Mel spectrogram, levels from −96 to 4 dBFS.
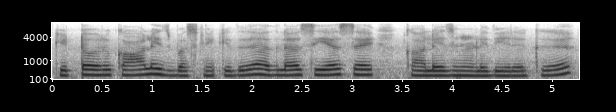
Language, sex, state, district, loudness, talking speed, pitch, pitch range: Tamil, female, Tamil Nadu, Kanyakumari, -15 LUFS, 125 wpm, 225 Hz, 210-235 Hz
